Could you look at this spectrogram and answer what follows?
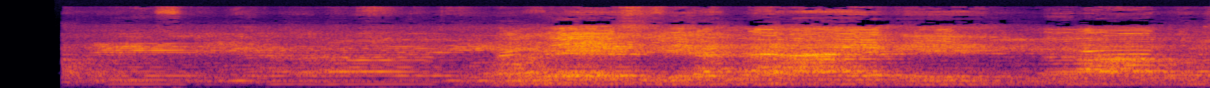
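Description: A group of voices chanting a devotional hymn together, starting just after a brief cut to silence and growing louder about halfway through.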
